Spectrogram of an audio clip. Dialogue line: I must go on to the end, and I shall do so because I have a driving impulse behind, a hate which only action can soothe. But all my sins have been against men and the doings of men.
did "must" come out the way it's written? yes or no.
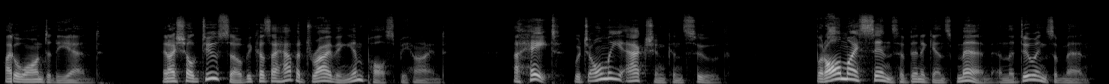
no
